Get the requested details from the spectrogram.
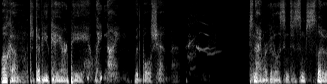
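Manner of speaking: low, swooping late-night radio DJ patter. Speaker musters up his own version of the intro: late-night radio DJ voice. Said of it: "Let me see if I can muster up mine".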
